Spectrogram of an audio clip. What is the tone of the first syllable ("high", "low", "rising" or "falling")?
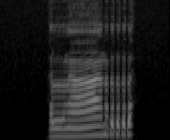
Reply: rising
